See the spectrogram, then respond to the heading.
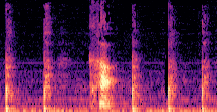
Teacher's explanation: Take the word cup. Cup. It ends with an unvoiced P.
